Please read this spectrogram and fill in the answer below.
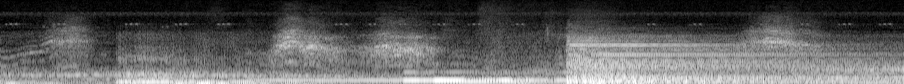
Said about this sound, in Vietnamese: Tiếng con mèo kêu thất thanh mang theo một âm điệu rợn người.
